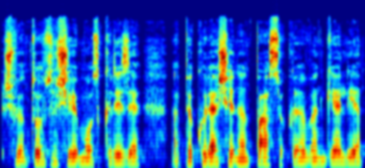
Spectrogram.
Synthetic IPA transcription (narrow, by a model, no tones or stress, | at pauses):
ʃʲʋʲɛnt̪oːsʲosʃʲɛɪmoːskɾʲɪzʲeːɐ̰pʲiɛkʊɾʲæːʃʲɛnd̪ʲɛnpɑːsɐkojɛʋɐŋʲɡʲæːlʲɪjɛ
